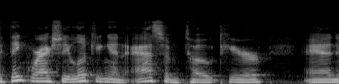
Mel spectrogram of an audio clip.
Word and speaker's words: asymptote: technical word for that a sim tote i think it's let me hear hold on let me click on it asymptote oh asymptote i knew i was saying it wrong all right asymptote so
